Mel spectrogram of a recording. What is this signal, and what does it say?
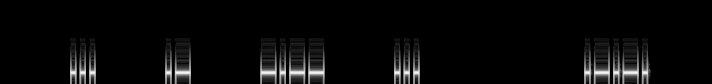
Morse code, heard as a keyed tone, about 25 wpm, spaced as for 10 wpm, 550 Hz. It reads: SAYS <AR>
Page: news headlines in morse code at 10 wpm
